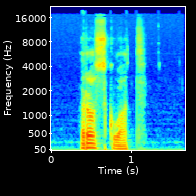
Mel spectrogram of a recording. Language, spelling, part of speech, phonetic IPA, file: Polish, rozkład, noun, [ˈrɔskwat], Pl-rozkład.ogg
